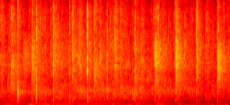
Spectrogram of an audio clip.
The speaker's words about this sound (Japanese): 皆さん大きな拍手でお迎えください。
